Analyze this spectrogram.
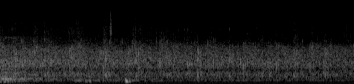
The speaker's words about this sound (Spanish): Por favor, dale un aplauso al Señor esta tarde.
